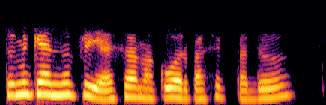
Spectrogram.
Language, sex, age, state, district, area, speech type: Goan Konkani, female, 18-30, Goa, Canacona, rural, conversation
